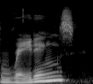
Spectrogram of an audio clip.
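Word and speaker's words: Rtings: A website called, I believe it's pronounced Ratings. It's R-T-I-N-G-S.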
